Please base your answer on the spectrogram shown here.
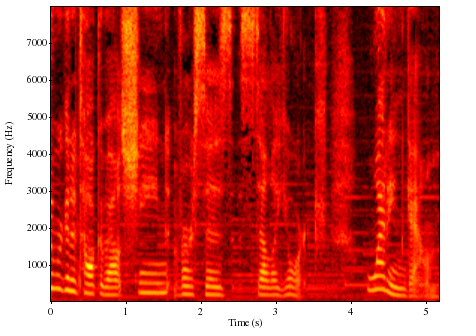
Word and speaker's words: Shein: Shein says that the pronunciation of their company name is Shein. Shein, like she is in style.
